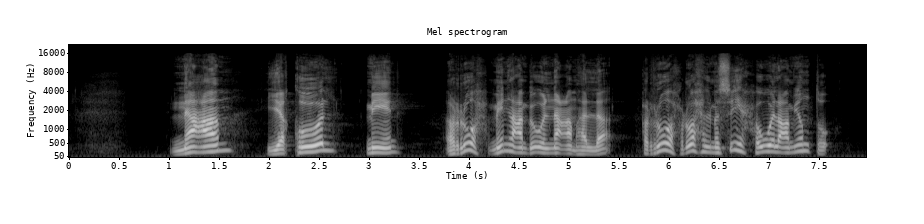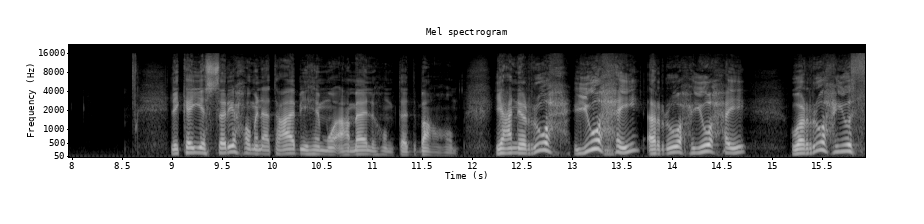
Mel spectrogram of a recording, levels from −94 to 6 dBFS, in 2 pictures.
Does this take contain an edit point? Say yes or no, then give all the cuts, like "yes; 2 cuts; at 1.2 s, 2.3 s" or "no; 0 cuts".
yes; 2 cuts; at 5.7 s, 13.0 s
